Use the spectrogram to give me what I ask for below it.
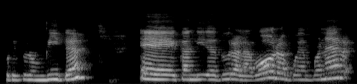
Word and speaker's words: vitae: podemos poner, por ejemplo, si están enviando un currículum que se escribe vitae, pero se dice en italiano vite, currículum vite.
